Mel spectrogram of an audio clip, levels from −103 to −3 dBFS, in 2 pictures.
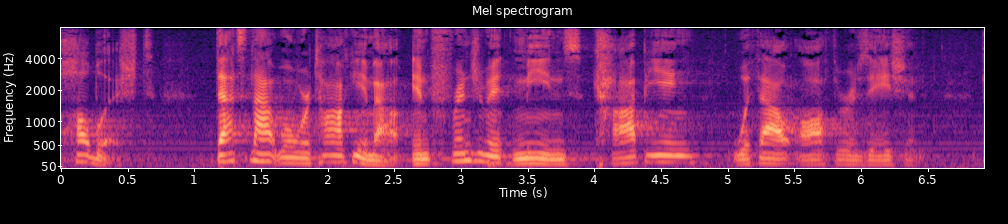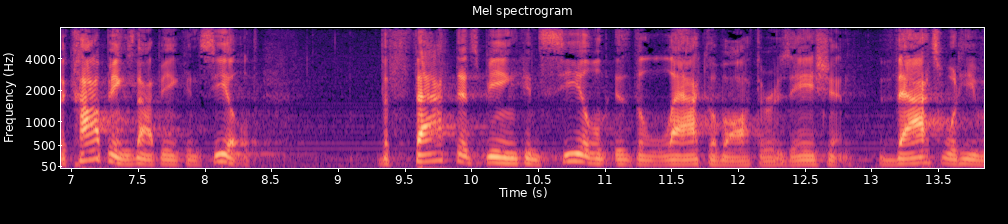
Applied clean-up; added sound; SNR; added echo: none; none; none; none.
